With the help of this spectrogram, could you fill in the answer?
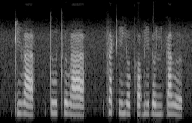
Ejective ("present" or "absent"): present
